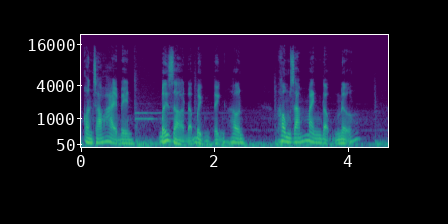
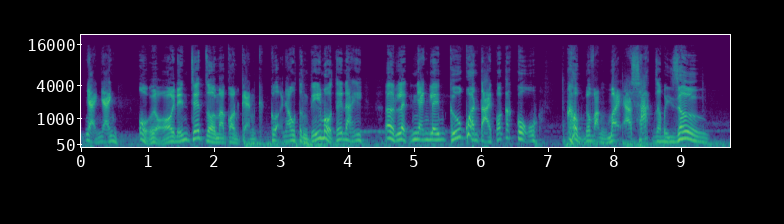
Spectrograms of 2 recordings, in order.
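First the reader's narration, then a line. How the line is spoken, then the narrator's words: Roaring. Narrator (Vietnamese): Lão Thống gào lên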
